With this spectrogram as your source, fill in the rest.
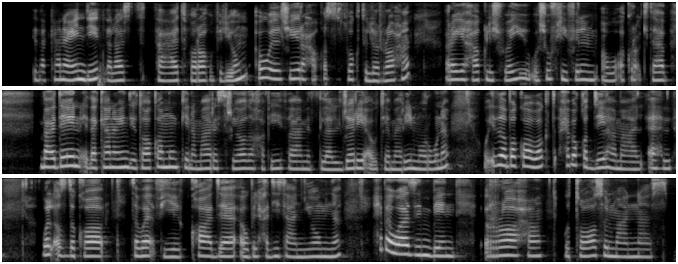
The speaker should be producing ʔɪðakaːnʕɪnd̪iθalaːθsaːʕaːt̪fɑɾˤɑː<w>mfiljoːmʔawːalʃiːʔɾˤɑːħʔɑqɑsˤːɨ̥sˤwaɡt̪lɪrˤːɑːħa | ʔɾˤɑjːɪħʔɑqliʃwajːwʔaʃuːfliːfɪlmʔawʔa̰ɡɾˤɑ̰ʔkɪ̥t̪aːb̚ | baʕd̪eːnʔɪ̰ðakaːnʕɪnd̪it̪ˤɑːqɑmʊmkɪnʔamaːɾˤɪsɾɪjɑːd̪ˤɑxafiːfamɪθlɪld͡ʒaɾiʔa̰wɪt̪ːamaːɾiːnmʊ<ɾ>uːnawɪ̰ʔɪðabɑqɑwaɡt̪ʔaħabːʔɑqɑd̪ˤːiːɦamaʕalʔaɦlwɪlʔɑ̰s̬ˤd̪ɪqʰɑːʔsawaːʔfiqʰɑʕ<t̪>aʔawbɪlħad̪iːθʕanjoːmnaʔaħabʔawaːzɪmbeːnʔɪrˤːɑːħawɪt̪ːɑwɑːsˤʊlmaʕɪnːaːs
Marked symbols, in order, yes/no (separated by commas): no, yes, no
